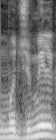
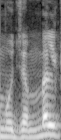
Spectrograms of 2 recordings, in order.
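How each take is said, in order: First: The word is said as mujmil. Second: The word is said as mujammal. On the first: "कुछ लोग मुजमिल कहते हैं" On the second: "मुजम्मल कहते हैं"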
